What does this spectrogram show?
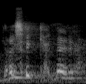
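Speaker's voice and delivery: high but held-back mock yell; repeated yell. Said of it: "이랬다".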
